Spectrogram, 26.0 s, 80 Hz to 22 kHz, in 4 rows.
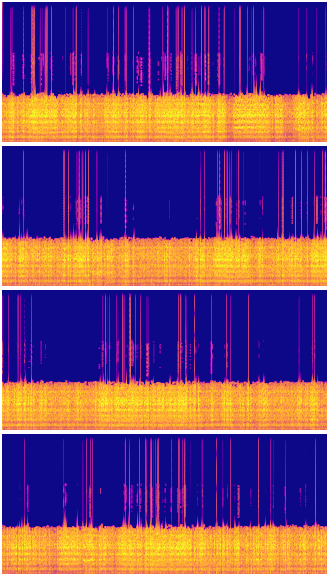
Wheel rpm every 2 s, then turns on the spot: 230, 230, 220, 220, 220, 220, 220, 220, 210, 230, 220, 210, 220.
none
